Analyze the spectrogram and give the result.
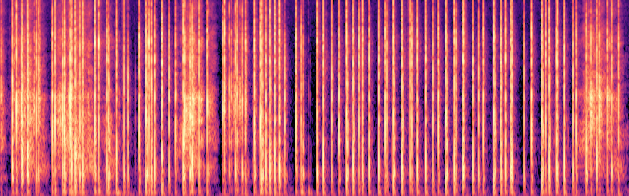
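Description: Long nails tap fast on a small, hollow, hard teal plastic storage case held in both hands. The result is a dense run of sharp, dry clicks with a hollow mid-range tone and very short ring, sometimes blurring into near-continuous rattling bursts.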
